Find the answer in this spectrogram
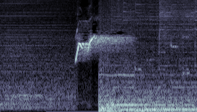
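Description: A single sports whistle blast about a second in: a quick rise in pitch, then held briefly, as a start signal. Background music with a heavy bass comes in right after it.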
